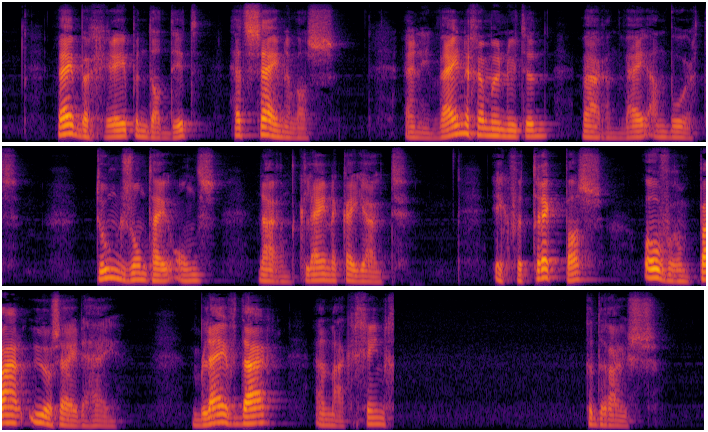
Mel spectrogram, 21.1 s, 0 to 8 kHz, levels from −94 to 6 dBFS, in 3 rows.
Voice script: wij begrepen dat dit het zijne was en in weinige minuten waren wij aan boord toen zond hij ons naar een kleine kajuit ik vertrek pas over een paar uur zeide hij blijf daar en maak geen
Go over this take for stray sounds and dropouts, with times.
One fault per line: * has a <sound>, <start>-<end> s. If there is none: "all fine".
all fine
